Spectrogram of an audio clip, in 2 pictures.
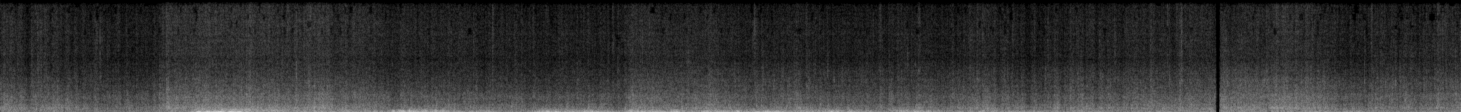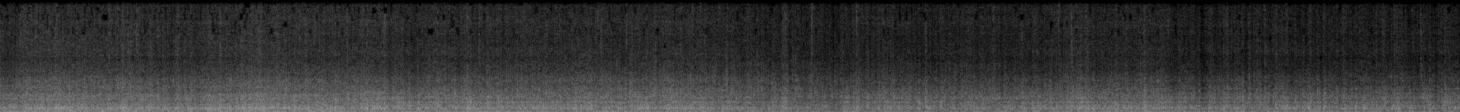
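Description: Thunder heard from inside a car: a loud clap about two seconds in, then rolling rumbles for several seconds that die away. Steady rain falling on the car follows.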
